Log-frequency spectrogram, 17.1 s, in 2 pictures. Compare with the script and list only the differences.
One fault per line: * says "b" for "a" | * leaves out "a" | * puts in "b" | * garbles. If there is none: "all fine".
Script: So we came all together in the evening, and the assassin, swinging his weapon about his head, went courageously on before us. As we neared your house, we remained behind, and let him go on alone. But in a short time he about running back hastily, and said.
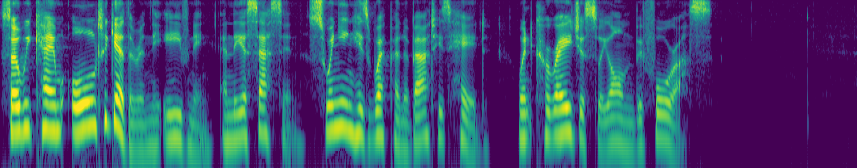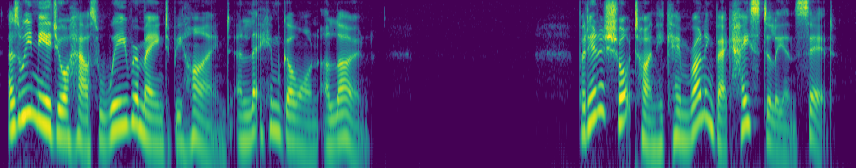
* says "came" for "about"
